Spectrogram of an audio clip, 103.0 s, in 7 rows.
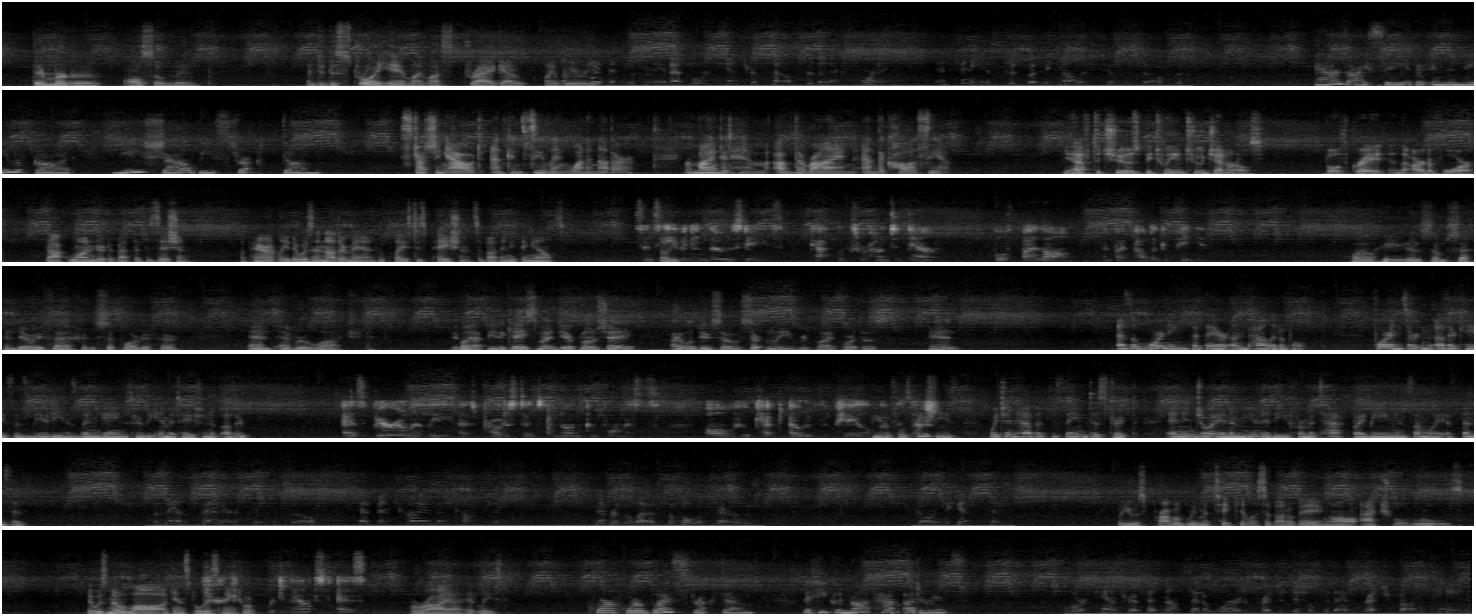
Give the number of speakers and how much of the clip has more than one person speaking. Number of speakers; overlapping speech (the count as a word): ten, about 3%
